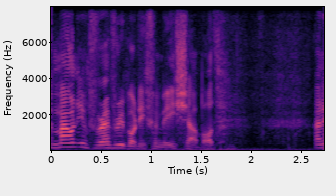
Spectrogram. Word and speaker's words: Siabod: for everybody for me Shabad and if you are struggling to say Shabad cuz when we see it written in English we kind of want to say saod but that's because as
